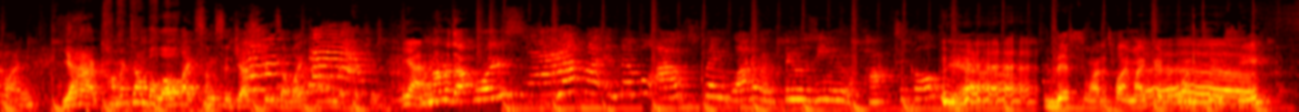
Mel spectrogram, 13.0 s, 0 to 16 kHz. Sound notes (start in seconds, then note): 3.9 boys yelling; 9.4 laughs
